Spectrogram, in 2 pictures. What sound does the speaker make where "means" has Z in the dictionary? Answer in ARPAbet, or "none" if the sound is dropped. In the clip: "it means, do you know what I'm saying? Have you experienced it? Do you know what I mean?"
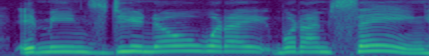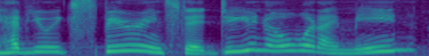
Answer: Z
